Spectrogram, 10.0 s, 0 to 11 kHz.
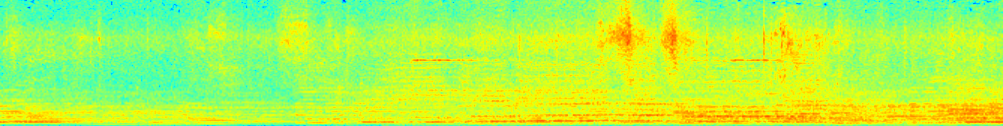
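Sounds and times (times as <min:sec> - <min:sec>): children's choir singing: 0:02.3 - 0:10.0.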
